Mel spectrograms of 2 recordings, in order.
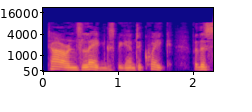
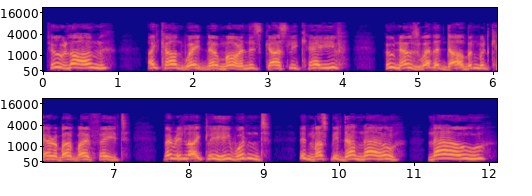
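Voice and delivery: high, loud wailing voice; moaning Glue; 9 semitones higher, 6 dB louder than usual. A narrator's reading. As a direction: moan in self-pity. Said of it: "moaned the voice of Glue".

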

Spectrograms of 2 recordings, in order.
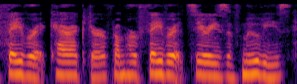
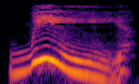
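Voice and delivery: "We" leaned on hard and dragged out; stressed word; 3 semitones higher than usual. A narrator's reading. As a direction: squeeze out "We" like wringing a wet swimsuit. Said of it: "Marjorie stressed the word".

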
